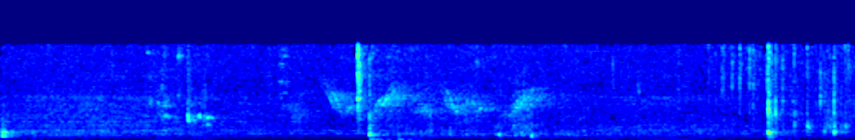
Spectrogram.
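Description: Thin baghrir batter dribbling from a metal ladle into a bowl, with a few faint liquid sounds and short clicks, the sharpest near the end.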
